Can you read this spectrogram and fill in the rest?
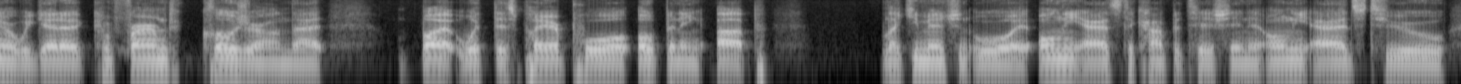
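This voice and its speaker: A man's voice: on the low side, clean tone, no room sound. A man hosting a podcast, talking through sports opinions in a casual, rambling way. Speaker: podcast host.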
